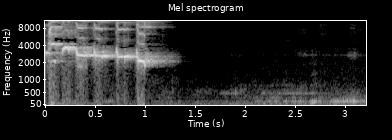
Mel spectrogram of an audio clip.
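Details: Orange-headed thrush song used as a lure to prompt silent birds to sing: a loud, rapid burst of clear whistles with short stuttering notes for about a second, then quiet with faint low hum.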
